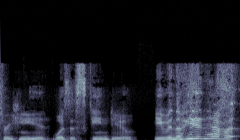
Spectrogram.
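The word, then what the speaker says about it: sgian-dubh: Now, the difference, I think you said it right, but just for the listeners, the way you pronounce it's basically skindo means black knife. The way to remember it is like, say like skiing, but skin do. So you're kind of pronouncing the SG ski in, do,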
